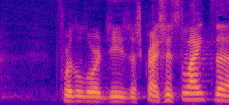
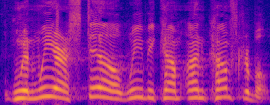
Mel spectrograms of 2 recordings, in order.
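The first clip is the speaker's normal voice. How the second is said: emphatic preaching; 5 semitones higher, 3 dB louder than usual. Real, not acted. Preacher builds a refrain.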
